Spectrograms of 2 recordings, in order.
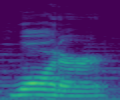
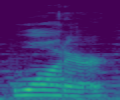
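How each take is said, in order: The two takes are said the same way.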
